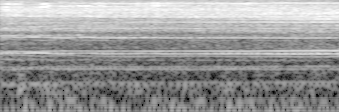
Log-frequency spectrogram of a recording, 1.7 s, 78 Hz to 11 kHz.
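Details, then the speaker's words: DJI Avata 2 drone on newly fitted Master Airscrew propellers, hovering in light wind: a high buzzing hover with a thin, steady whistle or screech on top; owner unsure of the cause, says it sounds like something rubbing a little. "I hear the screeching sound though, like the whistling. I'm not sure what that is. Like it sounds like something's rubbing a little bit."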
